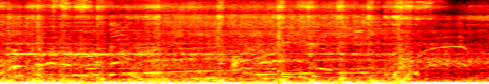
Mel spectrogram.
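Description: A large crowd at Bhojpuri star Pawan Singh's stage entry in Gorakhpur roars, cheers and applauds in a dense, loud, continuous wash of noise, with scattered yells and whoops rising above it.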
